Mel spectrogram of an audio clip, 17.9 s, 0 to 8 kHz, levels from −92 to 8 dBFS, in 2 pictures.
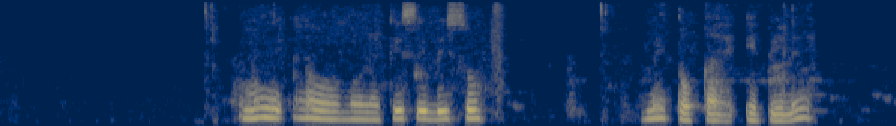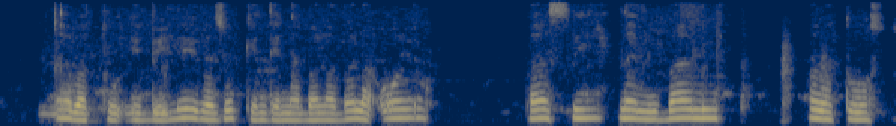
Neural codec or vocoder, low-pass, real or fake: none; 7.2 kHz; real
